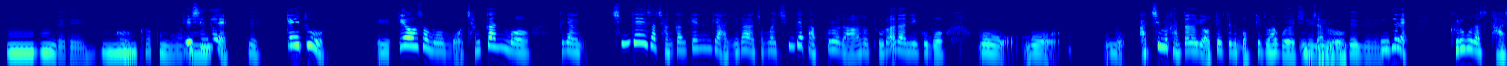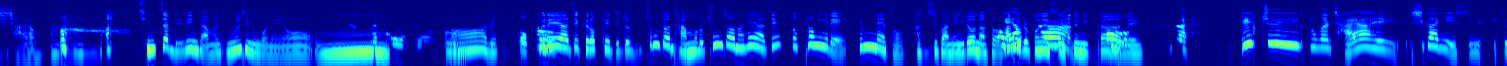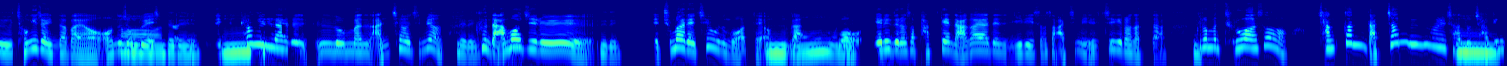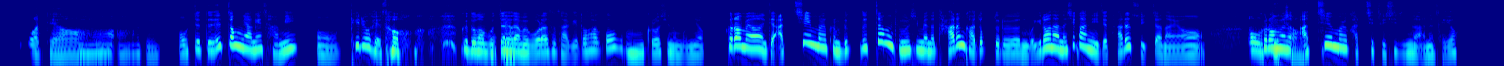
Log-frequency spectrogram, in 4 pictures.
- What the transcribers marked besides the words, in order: tapping; laughing while speaking: "아"; laugh; other background noise; laughing while speaking: "필요해서"; laugh
- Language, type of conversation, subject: Korean, podcast, 아침에 일어나서 가장 먼저 하는 일은 무엇인가요?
